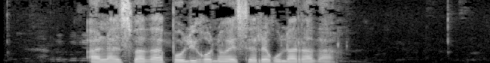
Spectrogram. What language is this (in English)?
Basque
